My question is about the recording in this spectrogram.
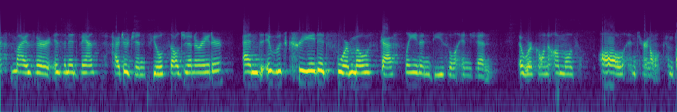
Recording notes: called in to SmallCapVoice.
